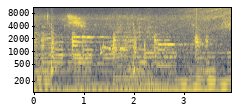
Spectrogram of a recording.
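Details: Loud electronic music with a steady throbbing bass and layered tones throughout, no animal voice standing out.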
